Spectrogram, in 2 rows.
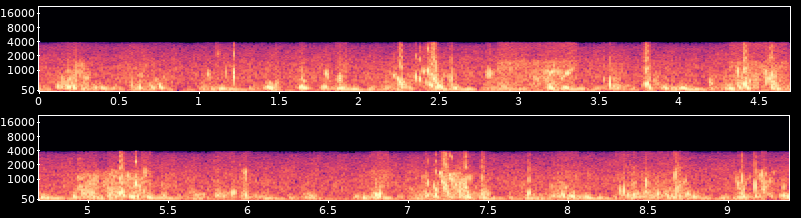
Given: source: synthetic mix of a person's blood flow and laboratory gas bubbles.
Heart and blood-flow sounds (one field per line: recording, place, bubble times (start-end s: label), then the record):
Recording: Doppler ultrasound of blood flow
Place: precordium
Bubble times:
0.00-0.03 s: bubbles
0.10-0.42 s: bubbles
0.54-0.81 s: bubbles
1.03-1.25 s: bubbles
1.47-1.52 s: bubbles
1.60-1.74 s: bubbles
1.77-1.93 s: bubbles
2.18-2.63 s: bubbles
2.77-3.37 s: bubbles
3.53-3.66 s: bubbles
3.76-3.90 s: bubbles
4.17-4.23 s: bubbles
4.31-4.68 s: bubbles
4.88-5.42 s: bubbles
5.44-5.51 s: bubbles
5.78-6.01 s: bubbles
6.75-6.88 s: bubbles
7.00-7.52 s: bubbles
7.71-7.79 s: bubbles
7.86-8.06 s: bubbles
8.29-8.78 s: bubbles
9.02-9.39 s: bubbles
From the record:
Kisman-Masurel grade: 243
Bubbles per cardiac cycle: several, 3 to 8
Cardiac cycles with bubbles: 100%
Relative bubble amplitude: loud (0.450 to 0.775)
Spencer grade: 3 (all of the cardiac periods contain showers or single bubble signals, but not dominating or overriding the cardiac motion signals)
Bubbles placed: anywhere in the cardiac cycle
